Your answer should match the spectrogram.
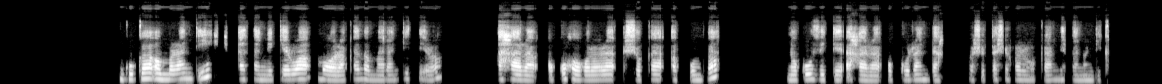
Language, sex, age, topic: Oshiwambo, female, 18-24, finance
